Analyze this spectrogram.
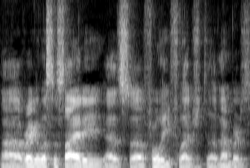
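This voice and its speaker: A man talks very fast in a fairly low, monotone, flat voice. The room echo is audible, and there is noticeable background noise. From Brooklyn, New York (immigrated from Ukraine at 13). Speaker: personal injury lawyer. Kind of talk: personal story, promotional talk. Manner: hesitant, many fillers.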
